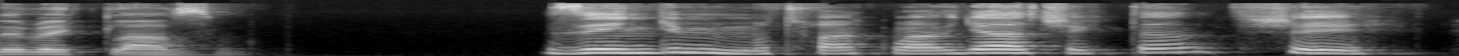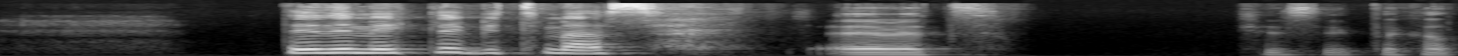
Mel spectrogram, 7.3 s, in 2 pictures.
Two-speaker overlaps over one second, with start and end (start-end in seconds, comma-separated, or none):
none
